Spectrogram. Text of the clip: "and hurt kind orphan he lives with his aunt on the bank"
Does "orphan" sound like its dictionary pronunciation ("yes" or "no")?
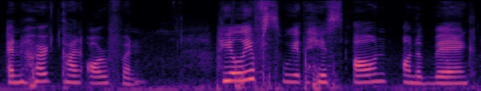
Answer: yes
